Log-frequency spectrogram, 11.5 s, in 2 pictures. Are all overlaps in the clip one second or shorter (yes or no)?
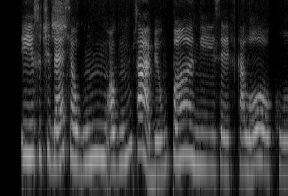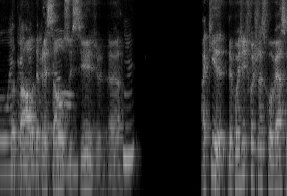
no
